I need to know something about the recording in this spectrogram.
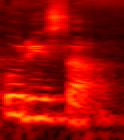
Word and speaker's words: उड़ीसा: हिंदी का चीज़ है, जो ड के नीचे ये बिंदी वाली चीज़ आ जाती है ना, तो इट is pronounced as raw, that's why we write it एज उड़ीसा, ठीक है।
